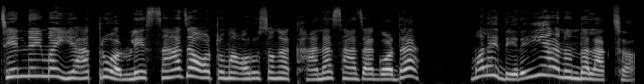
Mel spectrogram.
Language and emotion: Nepali, happy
